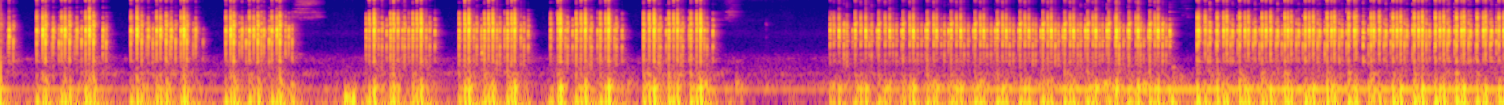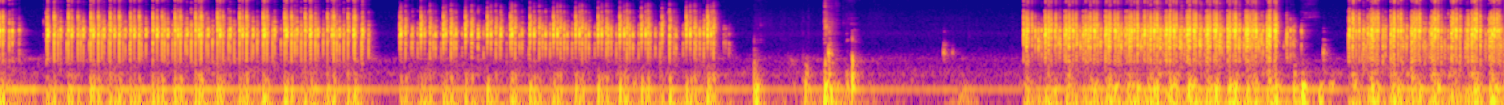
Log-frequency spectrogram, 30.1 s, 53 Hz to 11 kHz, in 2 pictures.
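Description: Typing on a KiiBOOM Loop65 aluminium 65% mechanical keyboard with KiiBOOM Matcha Latte linear switches and dye-sub PBT Cherry-profile keycaps. It begins with about seven short rolls of keystrokes, roughly one a second, then goes into fast continuous typing with brief pauses and a few lone keystrokes a little past the two-thirds mark.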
